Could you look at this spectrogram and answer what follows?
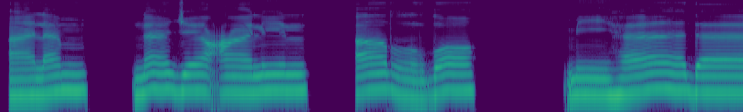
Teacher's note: huruf li langsung masuk sambung ke huruf lam yang berharakat sukun langsung masuk ke sini alifnya tidak dibaca atau dianggap tidak ada. · Huruf ha kita panjangkan dua harakat karena terdapat tanda alif di depannya yang ini. Mihada tanwin an kita hilangkan, kita rubah menjadi fathah dan kita panjangkan dua harakat. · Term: hamzah wasal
